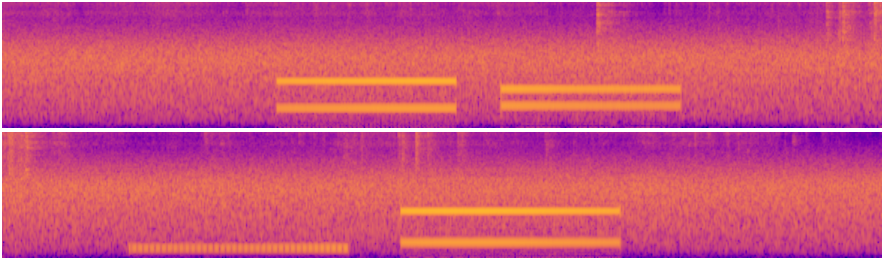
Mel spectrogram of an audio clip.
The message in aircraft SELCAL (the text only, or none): GR-HP AB-ER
